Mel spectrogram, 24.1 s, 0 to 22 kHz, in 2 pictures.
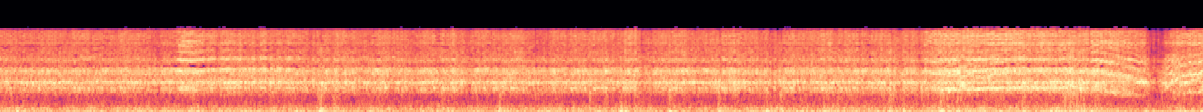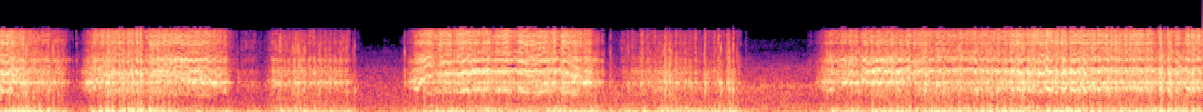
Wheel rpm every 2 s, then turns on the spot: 230, 230, 230, 230, 220, 140, 110, 40, 150, 30, 150, 220.
14-16 18-20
